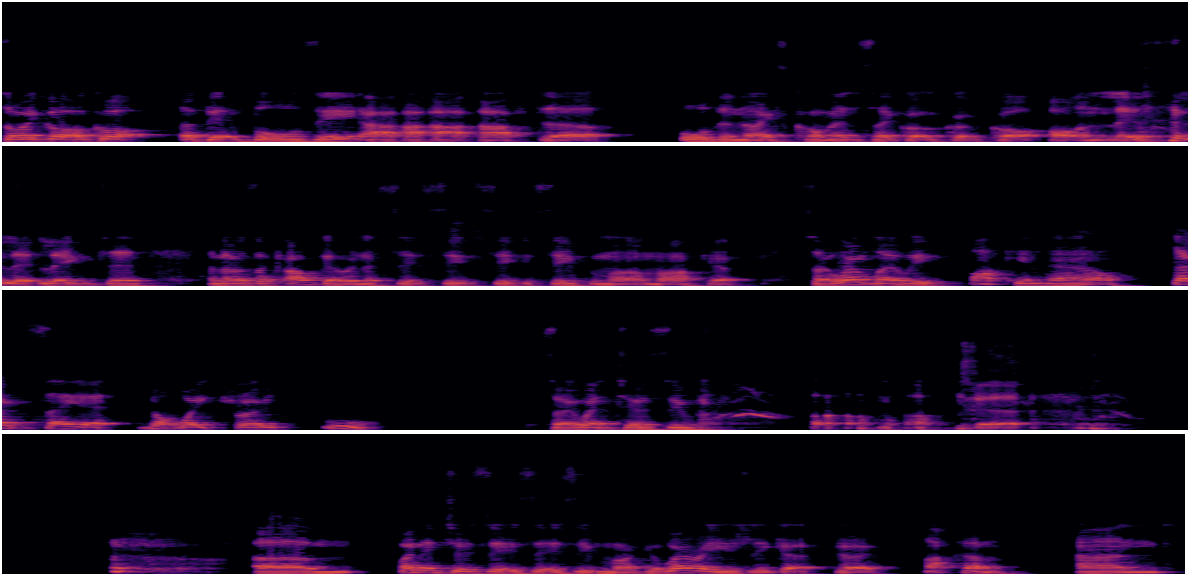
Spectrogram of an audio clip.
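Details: Adult man with Tourette syndrome: vocal tics with coprolalia, involuntary swearing and blurted phrases mid-sentence, plus a stammer he says worsens under stress.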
